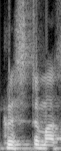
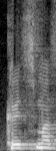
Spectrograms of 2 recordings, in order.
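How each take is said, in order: First: The t sound is clearly pronounced. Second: The t sound is left out. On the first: The speaker calls it wrong. "క్రిస్టమస్ అనం" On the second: The speaker calls it right. "క్రిస్మస్ అంటాం"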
